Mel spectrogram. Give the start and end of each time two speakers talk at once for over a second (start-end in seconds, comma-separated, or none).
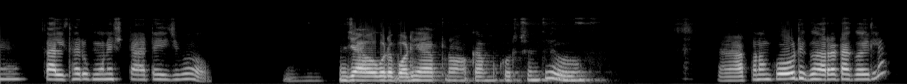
none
